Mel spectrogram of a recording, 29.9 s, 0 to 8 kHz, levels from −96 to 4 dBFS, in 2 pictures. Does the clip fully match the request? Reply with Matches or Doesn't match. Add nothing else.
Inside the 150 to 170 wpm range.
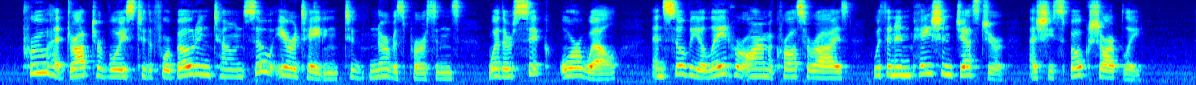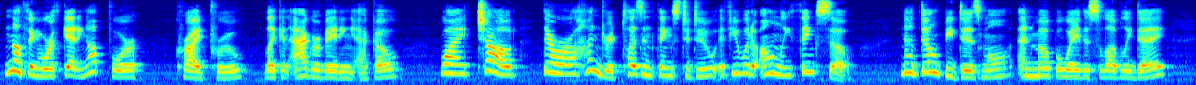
Doesn't match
